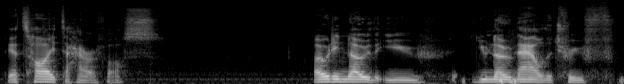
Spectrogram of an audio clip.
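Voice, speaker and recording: Ancient mother goddess for tabletop game, played by a man: unhurried, low-leaning, formal, calm and knowing. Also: a little hiss or hum. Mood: calm, grave. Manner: slow, measured, formal phrasing. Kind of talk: tabletop role-play.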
